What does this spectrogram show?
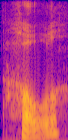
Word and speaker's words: hole: Rabbit hole. Ingat, O something dulu baru ada huruf E-nya. O, hole.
